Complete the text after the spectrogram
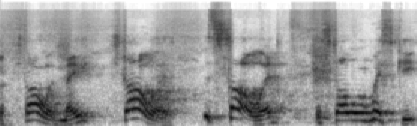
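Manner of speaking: very high, swooping attempted Australian accent. Saying the whiskey brand name live on air, attempted Aussie accent. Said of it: "with an Aussie accent?".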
